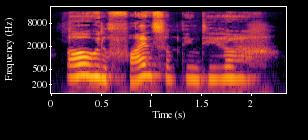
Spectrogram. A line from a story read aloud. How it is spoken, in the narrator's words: my mother sighed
